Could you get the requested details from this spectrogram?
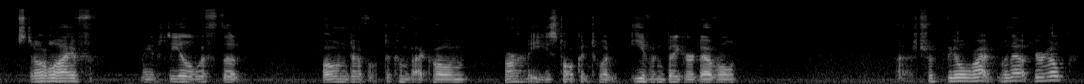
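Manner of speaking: rushed, fast, high, hushed half-whisper. In a tabletop game, a character walks to the wall and replies in a hushed half-whisper. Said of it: "in a hushed whisper will reply".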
